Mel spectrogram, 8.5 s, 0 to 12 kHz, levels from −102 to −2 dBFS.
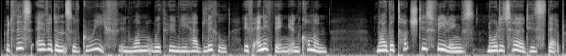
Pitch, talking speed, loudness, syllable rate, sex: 230 Hz, 170 wpm, -17 LUFS, 5.1 syllables/s, female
